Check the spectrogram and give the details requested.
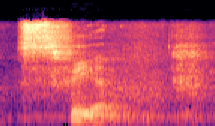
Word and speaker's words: sphere: This SP is pronounced with an F. Remember this, okay? Sphere.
